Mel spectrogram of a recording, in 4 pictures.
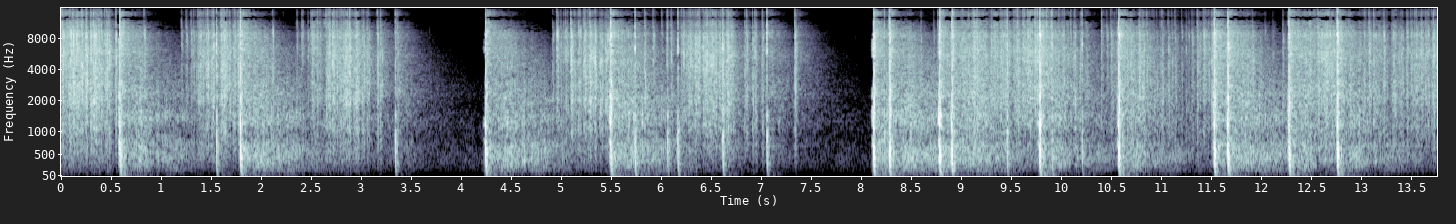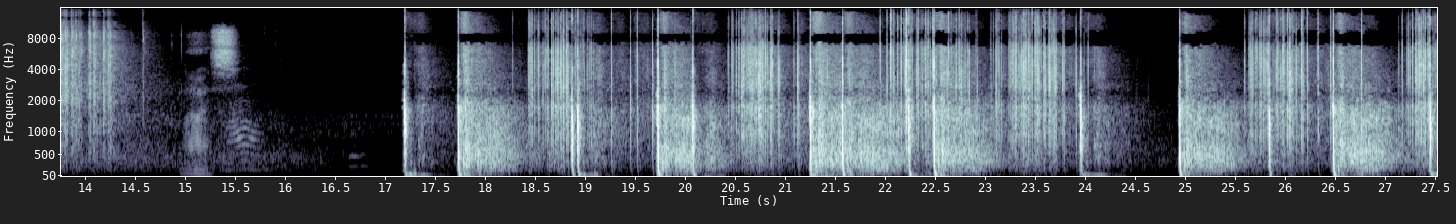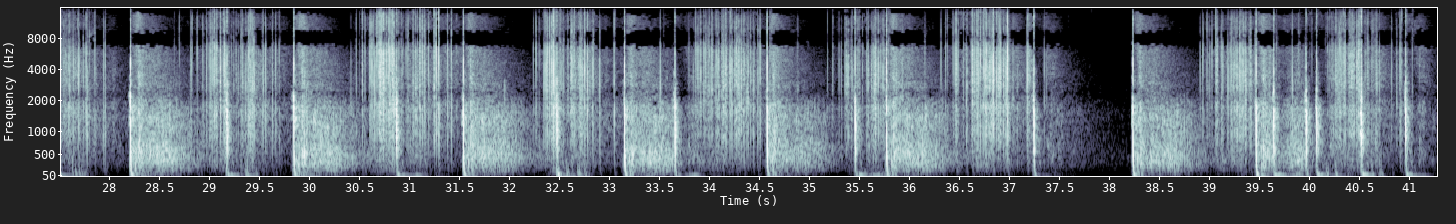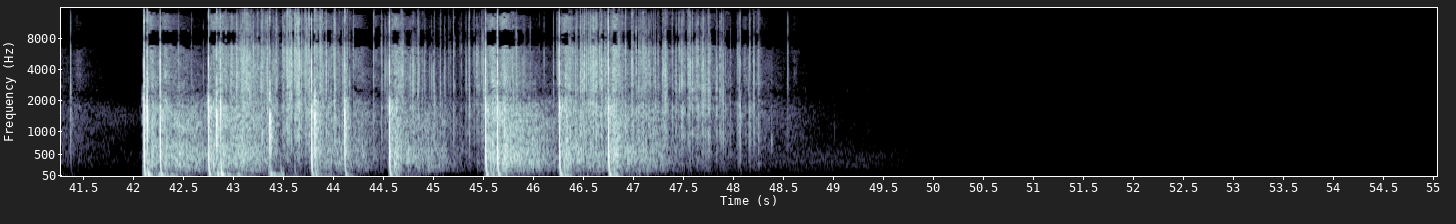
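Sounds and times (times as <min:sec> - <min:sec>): firework cake bangs and crackling: 0:00.0 - 0:03.6, 0:04.2 - 0:07.5, 0:08.1 - 0:14.4, 0:17.2 - 0:37.6, 0:38.2 - 0:41.5, 0:42.1 - 0:48.4.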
